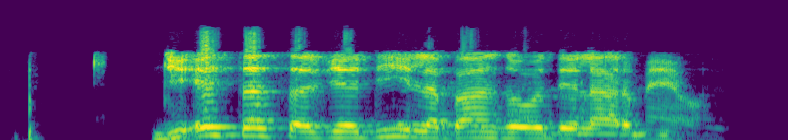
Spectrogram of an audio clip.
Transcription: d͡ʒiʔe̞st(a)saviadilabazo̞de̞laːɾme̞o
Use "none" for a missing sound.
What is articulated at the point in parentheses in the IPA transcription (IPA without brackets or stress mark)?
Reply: a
